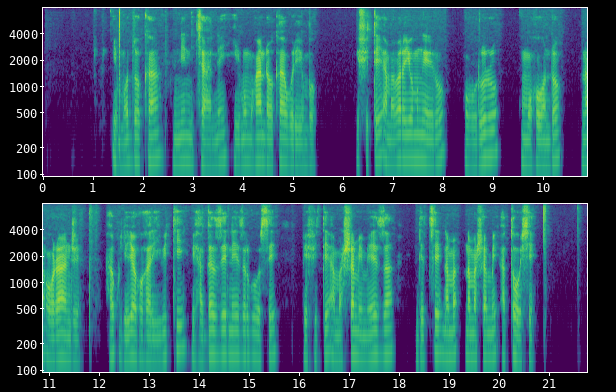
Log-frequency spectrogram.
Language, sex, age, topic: Kinyarwanda, male, 25-35, government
